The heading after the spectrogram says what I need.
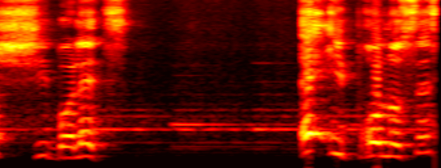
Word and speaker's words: Schibboleth: euh des des Éphraïmites ils avaient des difficultés pour prononcer euh le mot chibolette et il prononçait siibolette car il n pouvait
